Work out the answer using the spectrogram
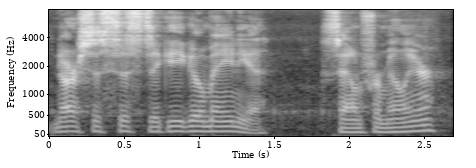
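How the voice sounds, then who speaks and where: A man's voice: lowish voice, fairly even intonation, normal speed, fairly bright tone, lightly acted. A man acting in a science fiction audio drama as a bitter, sardonic younger-brother scientist, with mocking, theatrical, erudite delivery. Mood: mocking, accusing. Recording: faint noise and room ambience.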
